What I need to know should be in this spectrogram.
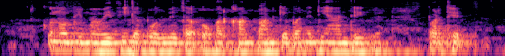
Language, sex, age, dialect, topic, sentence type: Chhattisgarhi, male, 18-24, Western/Budati/Khatahi, agriculture, statement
